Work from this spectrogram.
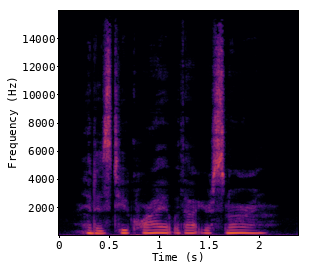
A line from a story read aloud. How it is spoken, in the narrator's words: Marcus says softly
